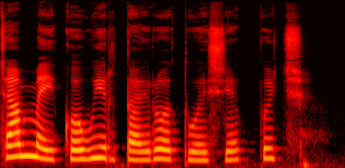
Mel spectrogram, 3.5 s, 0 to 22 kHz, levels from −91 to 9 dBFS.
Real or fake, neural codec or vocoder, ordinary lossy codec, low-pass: real; none; none; none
